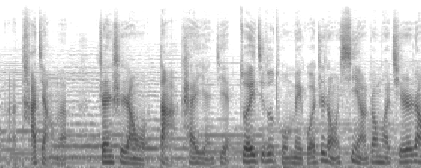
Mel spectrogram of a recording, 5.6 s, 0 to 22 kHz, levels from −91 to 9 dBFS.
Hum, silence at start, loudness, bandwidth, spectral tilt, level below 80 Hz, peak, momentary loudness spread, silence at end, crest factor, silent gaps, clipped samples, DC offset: none; 0 s; -25 LUFS; 15 kHz; -5.5 dB/octave; -46 dBFS; -4 dBFS; 9 LU; 0 s; 20 dB; none; under 0.1%; under 0.1%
